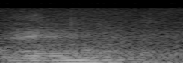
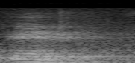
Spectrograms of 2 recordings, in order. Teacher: Standard English has a velar nasal, ing, but in non-standard English, almost everywhere in the English-speaking world, has an alveolar nasal. So we have a non-standard form with in.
